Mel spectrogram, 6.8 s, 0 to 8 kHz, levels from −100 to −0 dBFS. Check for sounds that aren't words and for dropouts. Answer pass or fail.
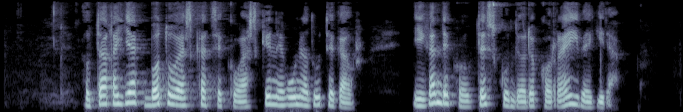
pass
